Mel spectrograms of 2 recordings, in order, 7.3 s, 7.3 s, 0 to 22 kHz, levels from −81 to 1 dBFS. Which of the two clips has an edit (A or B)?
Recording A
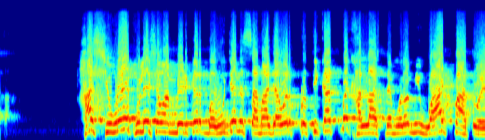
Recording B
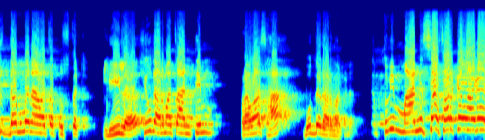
B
